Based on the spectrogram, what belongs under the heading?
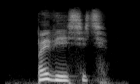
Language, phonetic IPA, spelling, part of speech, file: Russian, [pɐˈvʲesʲɪtʲ], повесить, verb, Ru-повесить.ogg
- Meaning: 1. to hang, to hang up 2. to hang (to execute by hanging)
